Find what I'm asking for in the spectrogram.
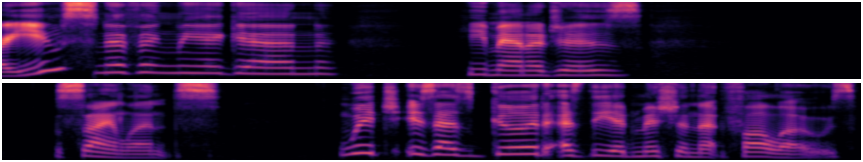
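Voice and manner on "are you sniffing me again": words squeezed through silent laughter, pitched up. Tony, with Steve's face pressed into his hair, asks Steve something, laughing while speaking. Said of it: "shaking with silent laughter".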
